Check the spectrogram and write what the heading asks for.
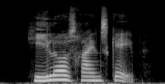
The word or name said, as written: helårsregnskab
